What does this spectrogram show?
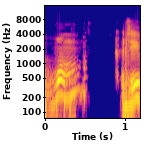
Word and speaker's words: womb: In such studies, 그러한 연구에서 the hand and arm movements of unborn children in the womb까지 봅시다.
